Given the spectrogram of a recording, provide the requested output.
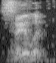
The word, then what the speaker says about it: Salic: It may be big. I mean, it's 2 whole syllables. Salic.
